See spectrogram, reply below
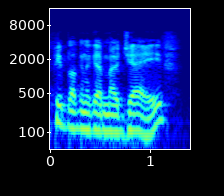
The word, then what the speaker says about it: Mojave: Mac OS Mojave, I think it's called, or Mojave.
